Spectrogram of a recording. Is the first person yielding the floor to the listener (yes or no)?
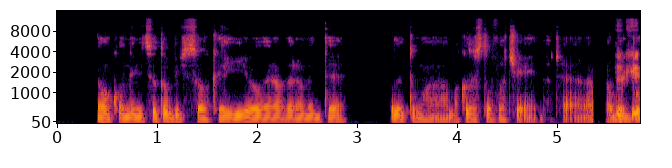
yes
